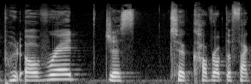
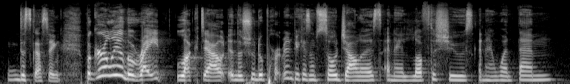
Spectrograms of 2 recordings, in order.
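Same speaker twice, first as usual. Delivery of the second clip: ordinary delivery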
